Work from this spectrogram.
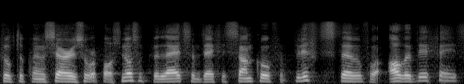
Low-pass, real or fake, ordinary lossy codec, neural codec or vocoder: none; fake; none; codec, 16 kHz, 0.5 kbps, FunCodec, trained on Chinese and English, 25 frames a second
